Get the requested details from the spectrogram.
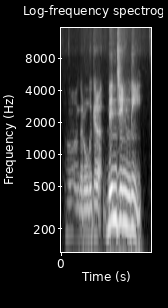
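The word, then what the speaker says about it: Min Jin Lee: Minjin Lee, or Minjin Yi, as how you would properly pronounce it.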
